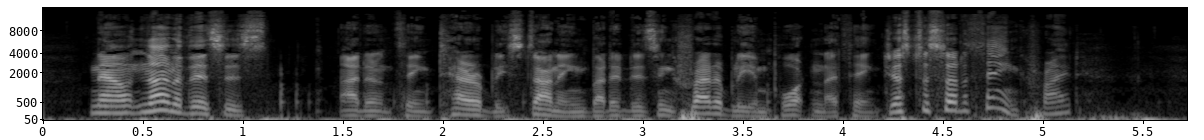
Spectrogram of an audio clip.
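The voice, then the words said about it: Speaking with a noticeable accent. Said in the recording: “people thought my accent was funny ... because of my accent”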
